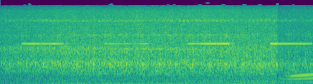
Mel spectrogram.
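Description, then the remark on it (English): A bus backing up outside, its reversal alarm sounding four steady, evenly spaced beeps over a constant low engine rumble. “Boy, I see that bus sitting right outside.”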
